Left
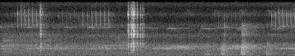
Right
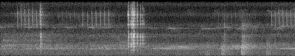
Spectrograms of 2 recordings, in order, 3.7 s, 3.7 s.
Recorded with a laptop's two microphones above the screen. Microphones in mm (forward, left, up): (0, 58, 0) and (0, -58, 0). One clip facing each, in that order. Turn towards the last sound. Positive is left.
turn(degrees=5)  # may be behind; listen again after turning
